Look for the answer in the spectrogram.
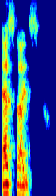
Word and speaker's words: Eshuis: My my last name is pronounced S Ice. S Ice. Okay. – Yeah, gotcha. but my publishing is Icehouse Tunes, and my reverb uh, account is Icehouse. So you, it, you didn't get it wrong. I'm just giving, giving you the Dutch pronunciation of it.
